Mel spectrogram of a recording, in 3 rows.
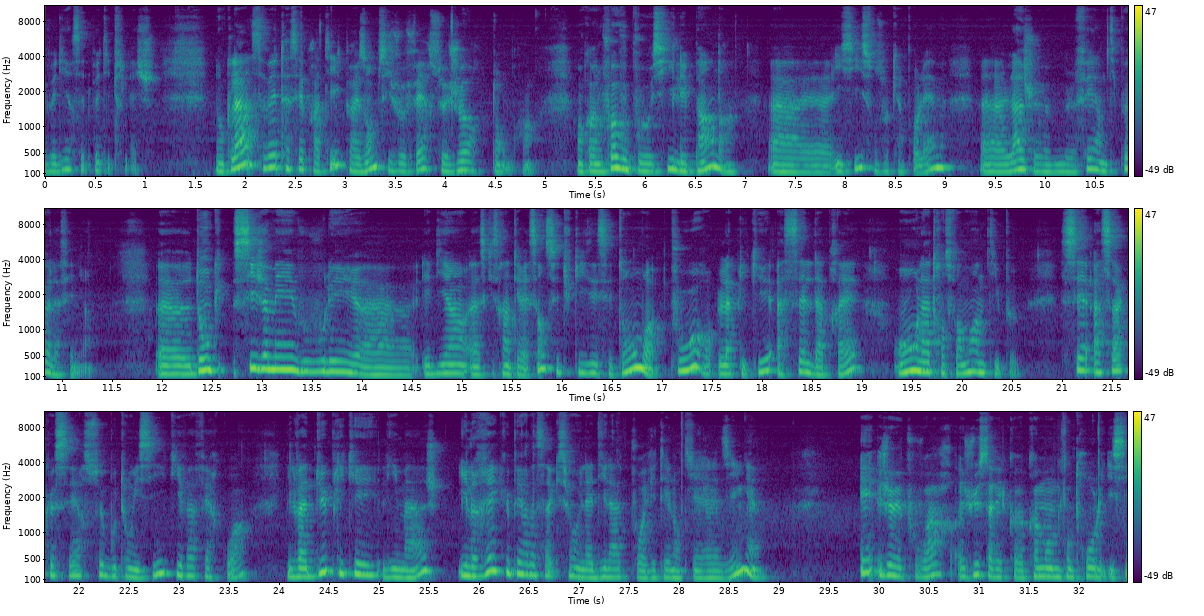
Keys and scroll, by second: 3.7 super+d.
